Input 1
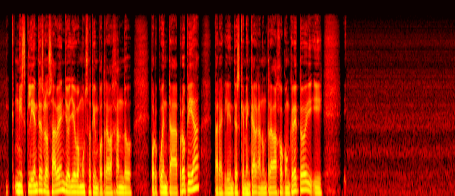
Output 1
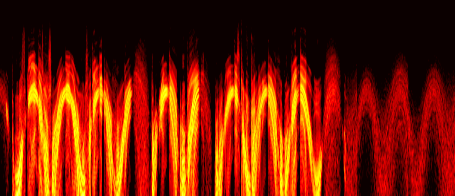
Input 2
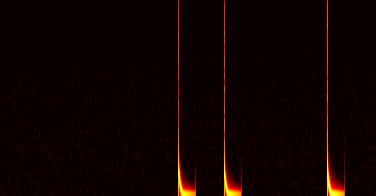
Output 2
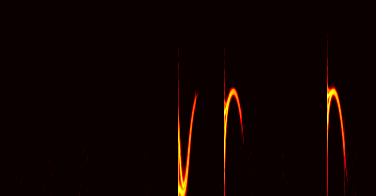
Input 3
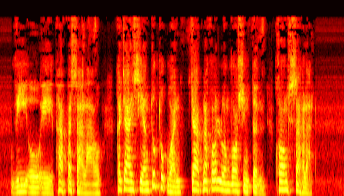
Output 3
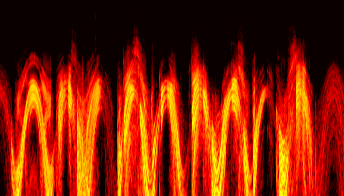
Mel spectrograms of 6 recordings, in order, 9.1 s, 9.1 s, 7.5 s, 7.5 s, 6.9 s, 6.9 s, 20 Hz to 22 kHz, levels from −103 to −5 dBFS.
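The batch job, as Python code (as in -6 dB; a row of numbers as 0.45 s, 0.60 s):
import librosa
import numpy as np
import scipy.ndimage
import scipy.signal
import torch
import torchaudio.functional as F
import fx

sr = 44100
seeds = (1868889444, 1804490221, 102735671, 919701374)

y = fx.cheby_harmonics(x, sr, harmonics=(2,), levels_db=(-18,), full_scale_db=-6.5)
y = fx.filter_lfo_lowpass(y, sr, shape='saw_up', hz=0.98, low_hz=550.0, high_hz=1700.0, q=0.92)
y = fx.ring_lfo(y, sr, carrier_hz=1700.0, swing_pct=90, hz=1.5)
y = librosa.util.normalize(y) * 10.0 ** (-9 / 20.0)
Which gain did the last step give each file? +9.0 dB, +0.5 dB, -1.0 dB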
